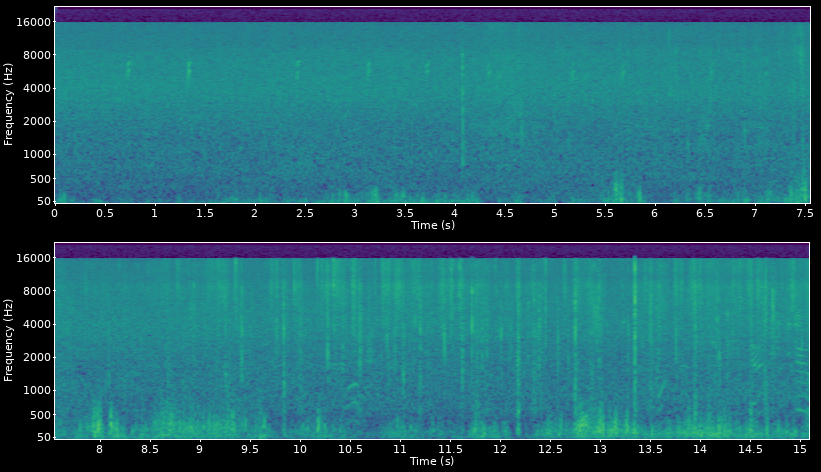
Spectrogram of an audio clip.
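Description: Horse hooves thud on soft ground at a canter, growing closer.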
